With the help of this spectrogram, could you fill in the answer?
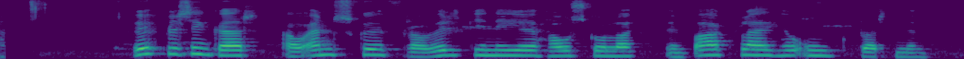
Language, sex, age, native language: Icelandic, female, 20-29, Icelandic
